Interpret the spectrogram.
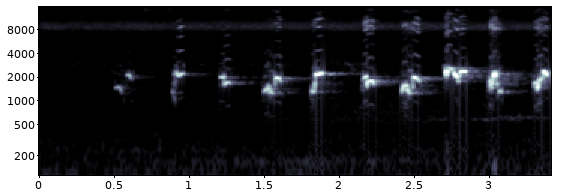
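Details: Sooty-headed bulbul 'ropelan' song, used to goad other bulbuls into singing back. The song starts softly with a few spaced whistles, then builds into louder, faster slurred notes about three per second, over a steady high hiss.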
